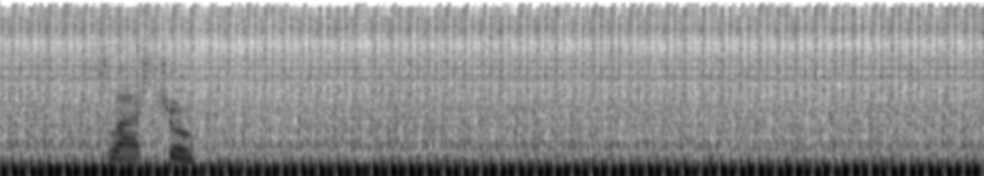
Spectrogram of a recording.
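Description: A Harley-Davidson Sportster XLC engine idles steadily on the choke (enrichener) while warming up, its loud, close, even pulsing continuing throughout, with a brief squeaky mechanical sound near the start.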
